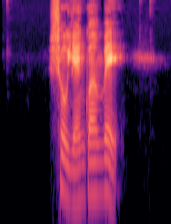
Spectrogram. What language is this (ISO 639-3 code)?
zho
